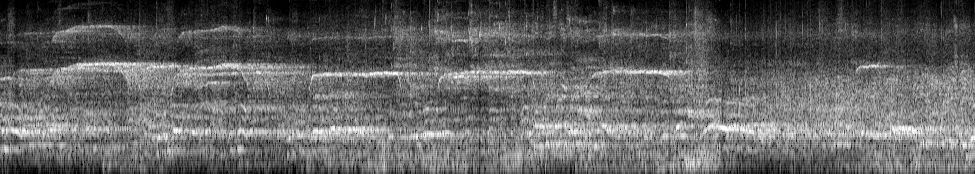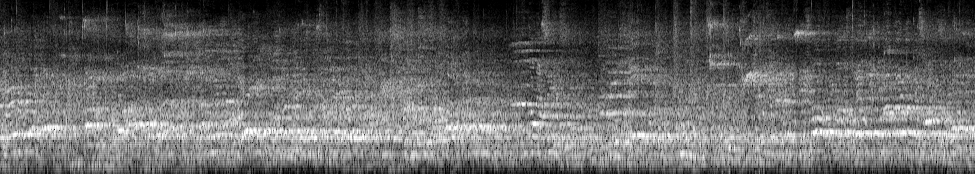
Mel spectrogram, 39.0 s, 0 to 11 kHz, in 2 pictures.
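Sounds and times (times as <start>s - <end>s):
players shouting: 0.0s - 32.8s.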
